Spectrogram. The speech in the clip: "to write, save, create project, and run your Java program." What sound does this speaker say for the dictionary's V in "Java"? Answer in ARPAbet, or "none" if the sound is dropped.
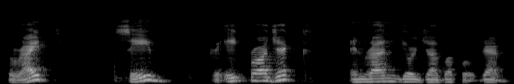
B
